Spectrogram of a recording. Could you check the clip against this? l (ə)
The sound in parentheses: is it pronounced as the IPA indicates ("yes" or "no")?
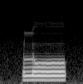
no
